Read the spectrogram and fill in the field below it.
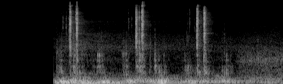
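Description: A ratchet spins off bolts holding the power window motor inside a Kia Cerato door, rapid close clicking with three sharper bursts of pawl clatter after a silent start.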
